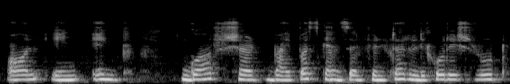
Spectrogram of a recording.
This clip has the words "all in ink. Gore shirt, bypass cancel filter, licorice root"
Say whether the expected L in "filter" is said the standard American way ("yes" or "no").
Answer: yes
